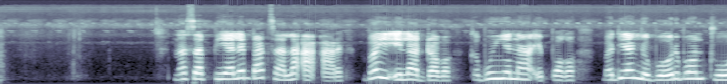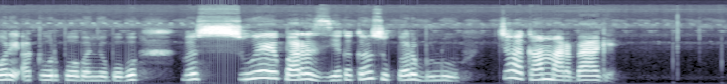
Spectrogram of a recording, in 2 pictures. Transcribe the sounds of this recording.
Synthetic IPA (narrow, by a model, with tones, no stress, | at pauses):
na˨sa˨pɪ˨ɛ˨lɪ˦ba˦ta˨la˦ʔa˨ʔa˨ɾɪ˨ | ba˦ji˦ʔɪ˨la˦dɔ˦bɔ˦ | ka˨bu˦n˦jɛ˦naː˦˨ʔɪ˨pɔ˦ɣɔ˦ | ba˨dɪ˦a˦ɲo˨boː˨ɾɪ˦bʊ˦n˦tʊː˦ɾɪ˨ʔa˨tʊː˦ɾɪ˨pɔ˦ba˨ɲo˨bo˨bo˦ | ba˨su˨we˦k͡pa˨ɾa˦zɪ˨ɛ˦ka˨ka˦n˦su˨k͡pa˨ɾɪ˦bu˨luː˦˨ | t͡ʃɛ˦ɣa˨ka˨˦ma˨ɾɪ˨baː˦ɡɪ˨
